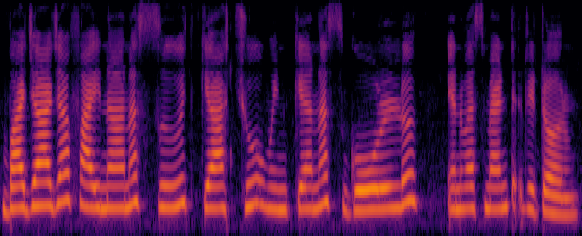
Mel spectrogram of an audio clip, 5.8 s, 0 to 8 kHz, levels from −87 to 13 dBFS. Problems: background sounds at intervals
